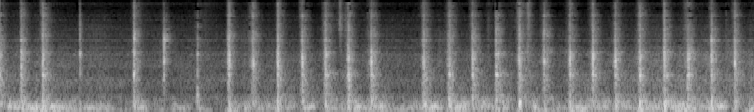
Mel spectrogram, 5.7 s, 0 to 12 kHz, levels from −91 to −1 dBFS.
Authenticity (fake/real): fake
